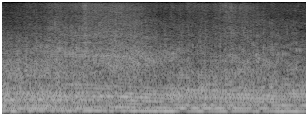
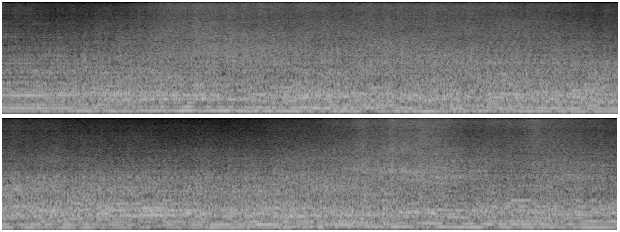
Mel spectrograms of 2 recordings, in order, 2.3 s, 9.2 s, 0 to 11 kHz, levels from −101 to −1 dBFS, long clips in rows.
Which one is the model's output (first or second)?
second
